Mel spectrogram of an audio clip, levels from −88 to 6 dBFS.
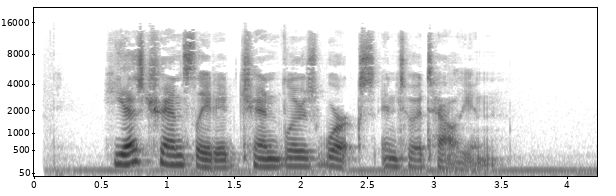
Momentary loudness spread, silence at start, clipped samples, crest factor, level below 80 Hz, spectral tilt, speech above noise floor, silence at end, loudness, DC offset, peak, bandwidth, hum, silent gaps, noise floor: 12 LU; 0.15 s; under 0.1%; 20 dB; -52 dBFS; -4 dB/octave; 23 dB; 0 s; -23 LUFS; under 0.1%; -4 dBFS; 15 kHz; none; none; -46 dBFS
